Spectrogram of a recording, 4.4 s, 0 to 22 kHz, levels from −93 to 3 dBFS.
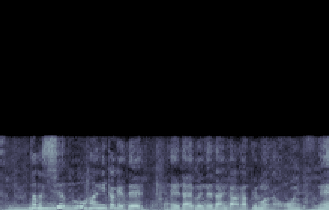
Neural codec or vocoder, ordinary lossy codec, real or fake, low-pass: codec, 16 kHz, 2 kbps, FreqCodec, larger model; none; fake; none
